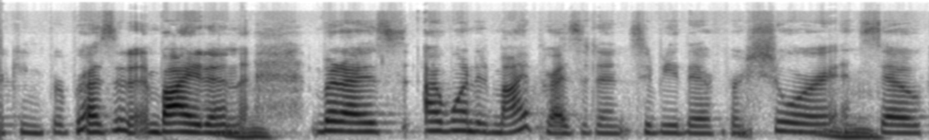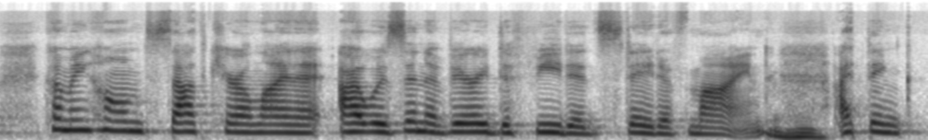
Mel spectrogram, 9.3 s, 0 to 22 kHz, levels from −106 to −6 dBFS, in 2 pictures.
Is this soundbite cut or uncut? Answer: uncut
